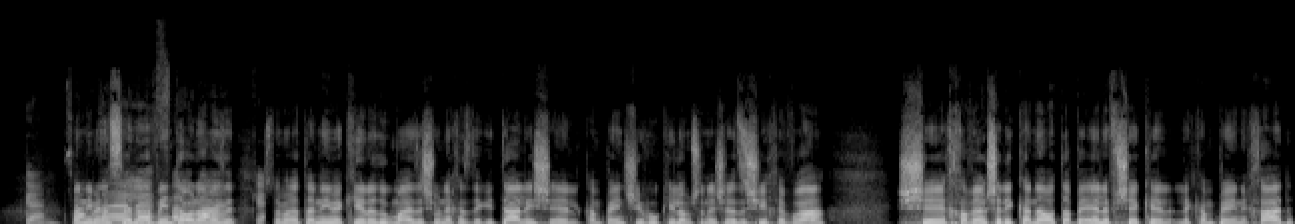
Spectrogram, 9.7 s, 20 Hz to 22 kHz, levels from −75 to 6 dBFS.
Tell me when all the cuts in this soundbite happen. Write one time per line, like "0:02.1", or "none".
0:02.0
